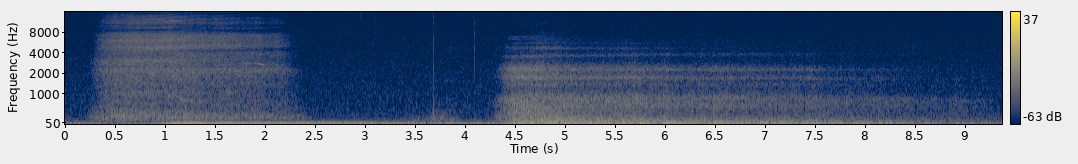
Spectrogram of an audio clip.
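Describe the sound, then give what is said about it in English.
A deep breath in through the nose and out through the mouth: a hissing inhale of about two seconds, a pause of quiet, then a longer, louder breathy exhale that slowly fades. “Let's take a deep breath in through our noses and out through our mouth.”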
